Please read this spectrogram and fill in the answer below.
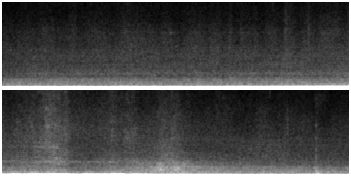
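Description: A motor vehicle engine running over a steady low road rumble. It grows louder from about halfway in, peaks, then eases off again near the end.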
